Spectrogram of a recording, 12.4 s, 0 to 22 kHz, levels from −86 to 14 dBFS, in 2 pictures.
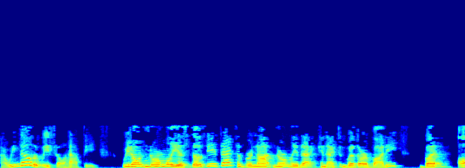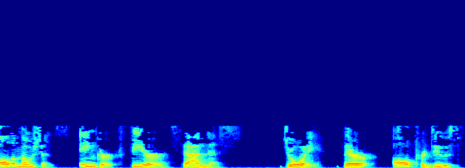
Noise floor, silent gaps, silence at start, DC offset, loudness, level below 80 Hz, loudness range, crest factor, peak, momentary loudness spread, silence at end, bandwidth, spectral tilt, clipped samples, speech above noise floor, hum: -56 dBFS; none; 0 s; under 0.1%; -15 LUFS; -48 dBFS; 3 LU; 16 dB; 0 dBFS; 12 LU; 0.15 s; 5.8 kHz; -11 dB/octave; under 0.1%; 41 dB; none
